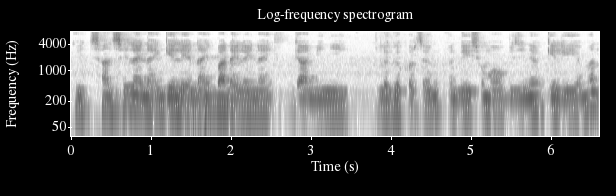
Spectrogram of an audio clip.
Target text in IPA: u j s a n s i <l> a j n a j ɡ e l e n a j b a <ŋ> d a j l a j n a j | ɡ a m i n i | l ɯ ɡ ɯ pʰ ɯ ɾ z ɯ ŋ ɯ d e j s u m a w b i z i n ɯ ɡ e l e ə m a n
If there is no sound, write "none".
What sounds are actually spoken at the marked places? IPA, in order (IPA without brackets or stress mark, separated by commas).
l, none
